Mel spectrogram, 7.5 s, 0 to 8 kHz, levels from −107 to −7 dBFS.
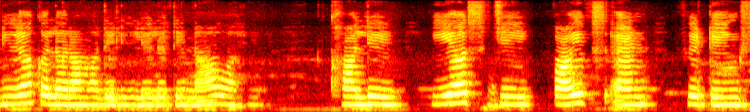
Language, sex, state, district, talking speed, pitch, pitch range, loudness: Marathi, female, Maharashtra, Chandrapur, 105 wpm, 210 Hz, 200-220 Hz, -17 LUFS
